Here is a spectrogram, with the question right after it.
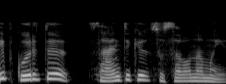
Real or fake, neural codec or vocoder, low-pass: real; none; 7.2 kHz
